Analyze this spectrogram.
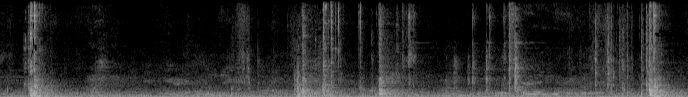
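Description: A weight stack on a cable machine clanks sharply several times.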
